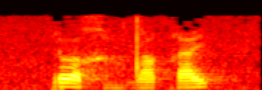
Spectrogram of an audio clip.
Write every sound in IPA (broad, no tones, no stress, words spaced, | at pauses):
ɾʊχa̤dˤɛqi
